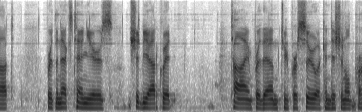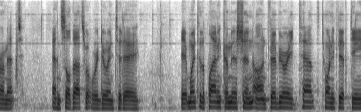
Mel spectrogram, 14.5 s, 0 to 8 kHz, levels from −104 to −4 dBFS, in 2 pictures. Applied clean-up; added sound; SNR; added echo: neural separator model SepFormer DNS4.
